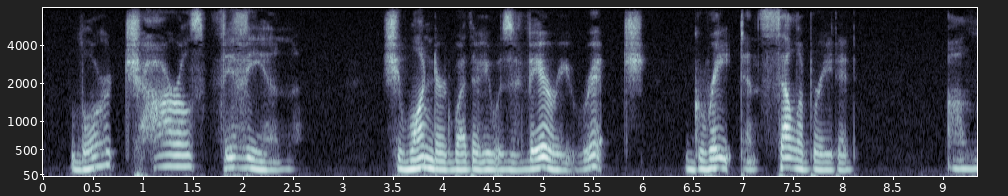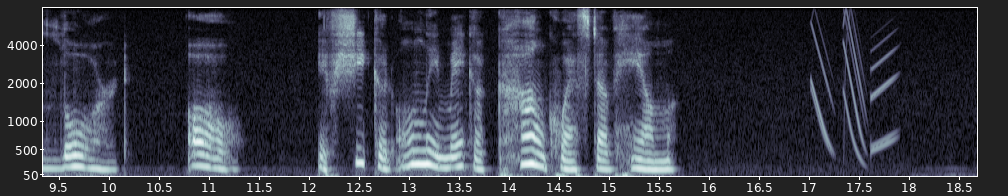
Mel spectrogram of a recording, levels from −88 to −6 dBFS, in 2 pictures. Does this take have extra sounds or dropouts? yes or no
yes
